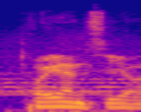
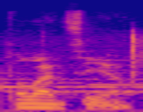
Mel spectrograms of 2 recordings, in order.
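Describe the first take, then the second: First: The middle consonant is a Y sound. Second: The middle consonant is an L sound. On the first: The speaker calls it right. "It's Poyencio" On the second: The speaker calls it wrong. "I mispronounced that. ... not Polencio"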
